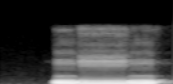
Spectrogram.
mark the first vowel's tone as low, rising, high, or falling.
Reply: high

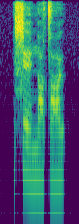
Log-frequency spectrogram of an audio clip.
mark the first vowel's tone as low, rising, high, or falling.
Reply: falling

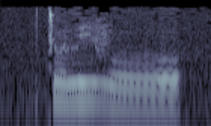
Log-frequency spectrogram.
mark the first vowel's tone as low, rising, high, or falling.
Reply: high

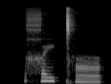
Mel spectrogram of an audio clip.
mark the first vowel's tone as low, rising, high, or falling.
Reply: high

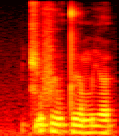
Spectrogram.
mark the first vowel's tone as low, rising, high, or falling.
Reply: rising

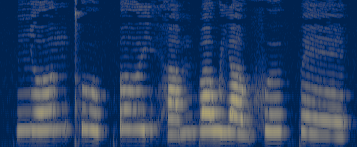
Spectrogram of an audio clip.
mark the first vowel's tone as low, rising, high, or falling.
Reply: rising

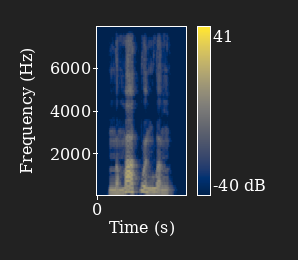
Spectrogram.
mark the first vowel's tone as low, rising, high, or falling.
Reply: rising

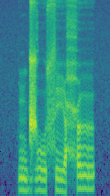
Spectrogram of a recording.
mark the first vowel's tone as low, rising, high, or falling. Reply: falling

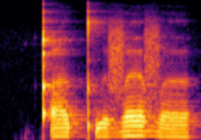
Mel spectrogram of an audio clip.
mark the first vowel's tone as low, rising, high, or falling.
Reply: low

